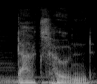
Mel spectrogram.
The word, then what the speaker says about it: Dachshund: In German, the name of this breed of dog is said as Dachshund. – Dachshund? – Dachshund. – Dachshund. In English, it is either said as Dachshund, Dachshund, or in the U.S.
